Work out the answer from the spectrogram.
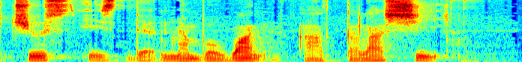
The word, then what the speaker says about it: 新しい: one, the pronoun like aradashi. So the pronunciation is similar. It's very similar. But the correct one is the number one. Atarashi.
